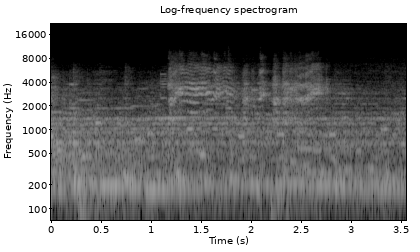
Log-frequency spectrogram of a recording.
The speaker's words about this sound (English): Again with this fucking cat.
